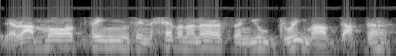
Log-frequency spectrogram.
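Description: An actor playing a deranged, grandiose scientist confined in a sanatorium, haughty and theatrical, in a vintage radio drama. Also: male voice, a little high, unhurried, close to an everyday voice. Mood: cryptic, ominous. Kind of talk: 1940s radio drama acting. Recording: tinny, hissy vintage radio recording.

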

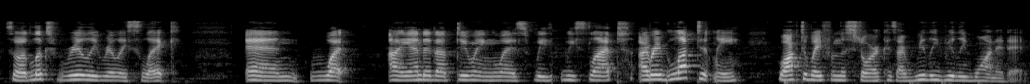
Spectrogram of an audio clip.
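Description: A woman chatting casually, telling an animated story and quoting people as she goes. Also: medium pitch, unhurried. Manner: animated storytelling with quoted voices. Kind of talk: casual chat. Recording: dull lo-fi sound.

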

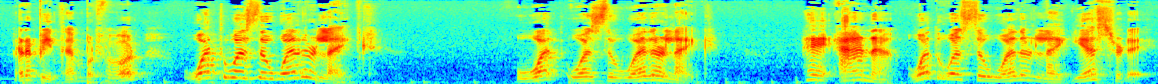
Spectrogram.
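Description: Gravelly, bright-voiced teacher. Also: male voice, mid-range voice. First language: Spanish. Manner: models English phrases slowly and loudly, often asks "¿ok?". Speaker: English teacher. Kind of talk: recorded vocabulary lesson.

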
